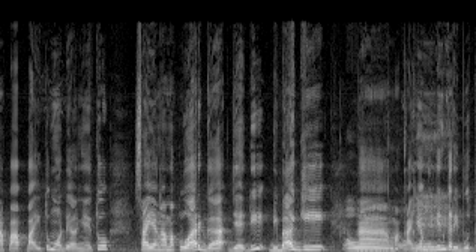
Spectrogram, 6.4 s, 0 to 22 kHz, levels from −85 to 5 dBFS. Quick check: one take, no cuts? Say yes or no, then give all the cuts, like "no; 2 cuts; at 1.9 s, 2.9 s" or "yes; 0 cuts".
yes; 0 cuts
